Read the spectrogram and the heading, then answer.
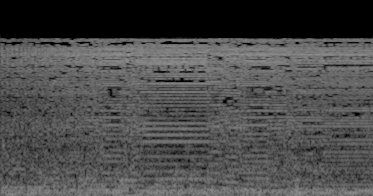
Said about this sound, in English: So what I've got now is a bunch of impulses. So if I turn the frequency right down, this is not a tone anymore. It's actually a series of pulses, okay? And if they come at you fast enough, you will hear a tone.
